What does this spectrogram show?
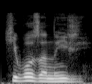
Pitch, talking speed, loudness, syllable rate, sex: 140 Hz, 195 wpm, -13 LUFS, 6.3 syllables/s, male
